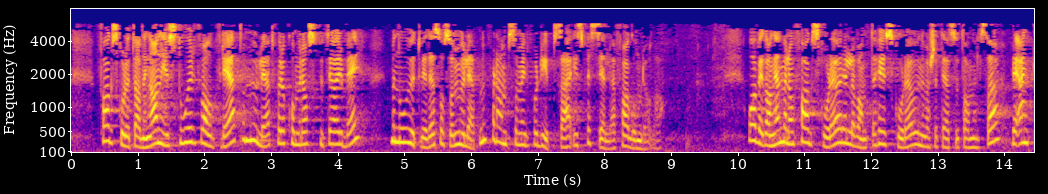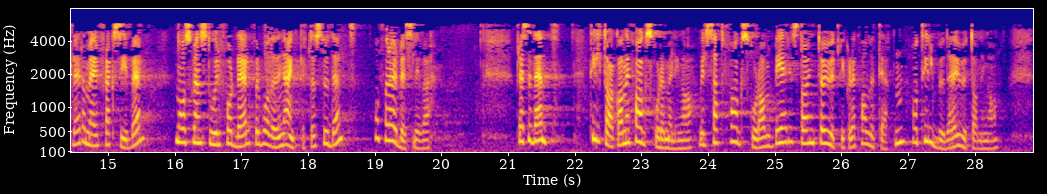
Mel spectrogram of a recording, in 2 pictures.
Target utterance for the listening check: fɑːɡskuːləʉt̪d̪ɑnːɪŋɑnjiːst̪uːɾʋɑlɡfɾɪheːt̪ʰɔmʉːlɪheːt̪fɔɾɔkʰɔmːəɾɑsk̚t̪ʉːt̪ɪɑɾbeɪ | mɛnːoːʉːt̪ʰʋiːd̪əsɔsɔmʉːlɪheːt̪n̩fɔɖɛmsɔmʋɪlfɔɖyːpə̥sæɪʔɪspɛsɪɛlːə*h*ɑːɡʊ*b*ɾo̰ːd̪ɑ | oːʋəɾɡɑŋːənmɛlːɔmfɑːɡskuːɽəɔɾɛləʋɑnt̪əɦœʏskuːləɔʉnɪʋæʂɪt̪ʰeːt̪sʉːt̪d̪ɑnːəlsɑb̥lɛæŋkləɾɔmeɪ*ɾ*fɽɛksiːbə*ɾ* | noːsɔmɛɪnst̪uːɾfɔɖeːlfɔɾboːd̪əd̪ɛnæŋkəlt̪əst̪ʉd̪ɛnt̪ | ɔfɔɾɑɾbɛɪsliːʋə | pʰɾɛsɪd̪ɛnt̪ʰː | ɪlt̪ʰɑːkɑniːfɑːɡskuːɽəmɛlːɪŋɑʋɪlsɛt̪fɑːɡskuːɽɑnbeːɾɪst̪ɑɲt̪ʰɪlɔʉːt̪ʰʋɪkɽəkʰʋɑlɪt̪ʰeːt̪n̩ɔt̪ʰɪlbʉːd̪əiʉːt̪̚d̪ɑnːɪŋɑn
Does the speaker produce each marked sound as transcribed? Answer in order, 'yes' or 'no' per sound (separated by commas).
no, no, yes, no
